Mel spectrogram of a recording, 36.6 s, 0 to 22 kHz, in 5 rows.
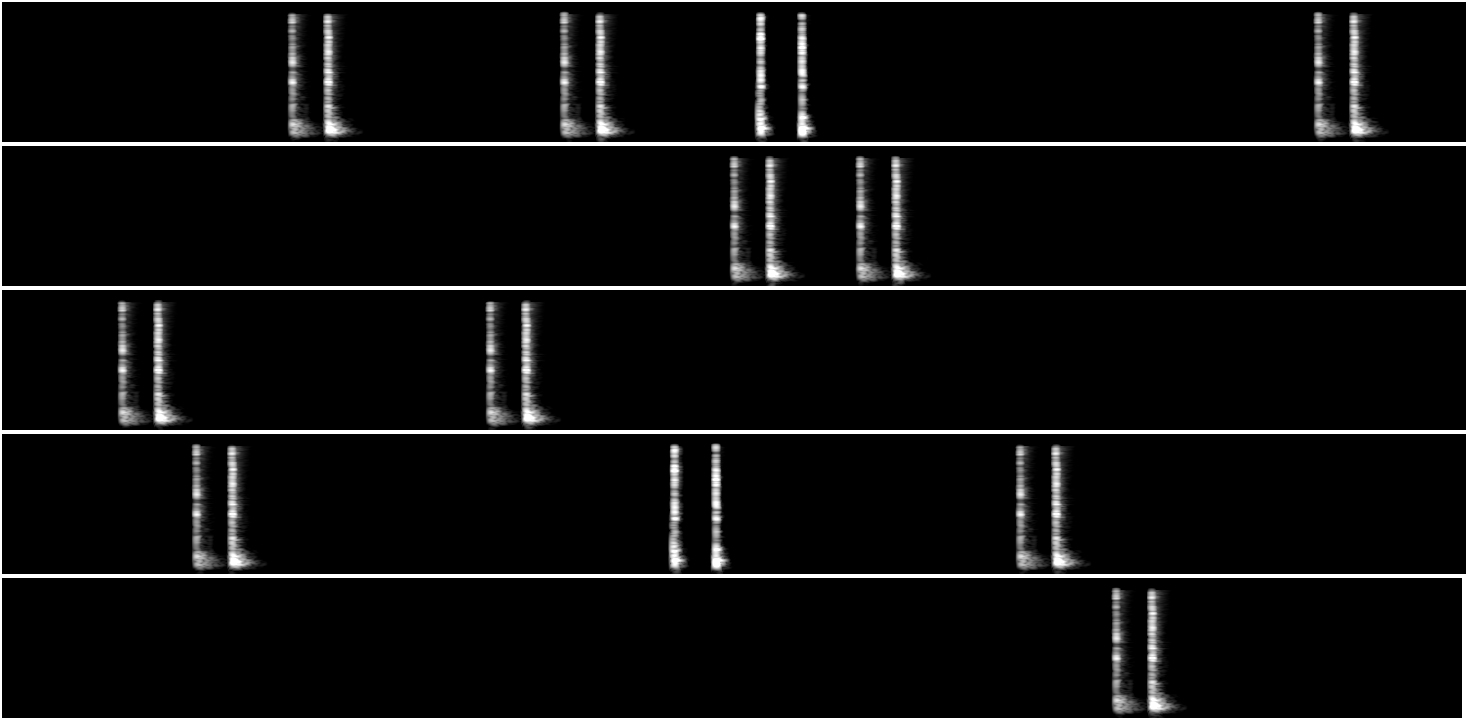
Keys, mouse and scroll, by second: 1.3 click, 2.7 click, 3.7 right click, 4.8 middle click, 6.5 click, 9.4 KP_6, 10.8 click, 11.5 click, 12.1 KP_6, 12.8 Return, 12.8 middle click, 15.2 click, 16.9 click, 19.9 KP_3, 20.4 Return, 22.8 click, 25.3 right click, 26.9 click, 28.6 scroll down 1, 29.3-30.5 middle drag, 34.7 click, 36.3 scroll up 2.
